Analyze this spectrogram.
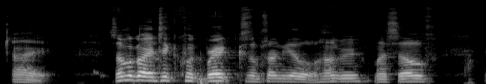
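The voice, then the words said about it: Flat monotone speaking voice. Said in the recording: “monotone voice, no laughter, no jokes, no creativity, nothing”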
